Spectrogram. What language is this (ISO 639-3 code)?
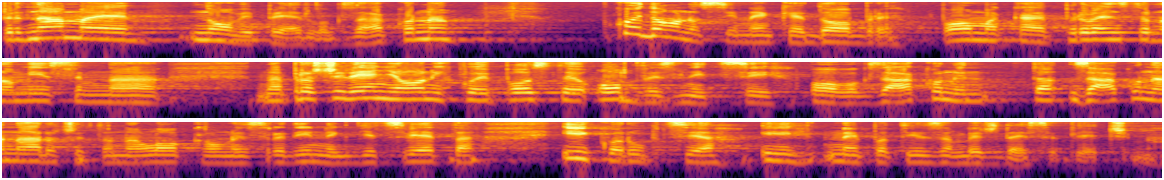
hrv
